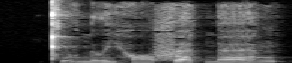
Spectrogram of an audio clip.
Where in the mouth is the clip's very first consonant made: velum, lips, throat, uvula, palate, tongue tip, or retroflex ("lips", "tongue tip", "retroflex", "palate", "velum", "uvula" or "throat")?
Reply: velum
